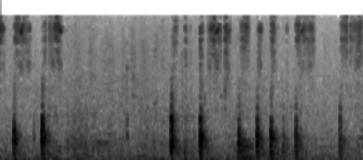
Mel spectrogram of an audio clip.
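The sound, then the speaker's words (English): Writing on a board, heard as faint, scratchy strokes that come in short irregular bursts, some sharper than others, with small pauses between them. “This is not in your notes, but I'm just going to write it up here.”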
